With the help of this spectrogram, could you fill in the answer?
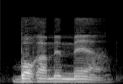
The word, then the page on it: boga memea: Raga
